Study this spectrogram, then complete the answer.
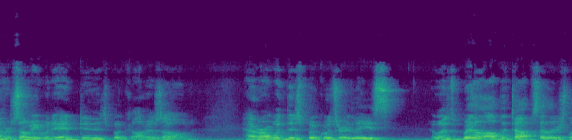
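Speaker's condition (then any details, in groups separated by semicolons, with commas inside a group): Friedreich's ataxia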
